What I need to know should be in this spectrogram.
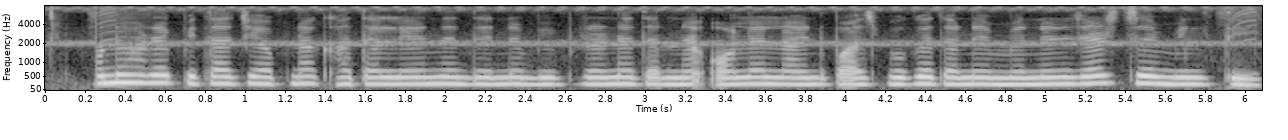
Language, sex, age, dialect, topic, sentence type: Magahi, female, 18-24, Northeastern/Surjapuri, banking, statement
